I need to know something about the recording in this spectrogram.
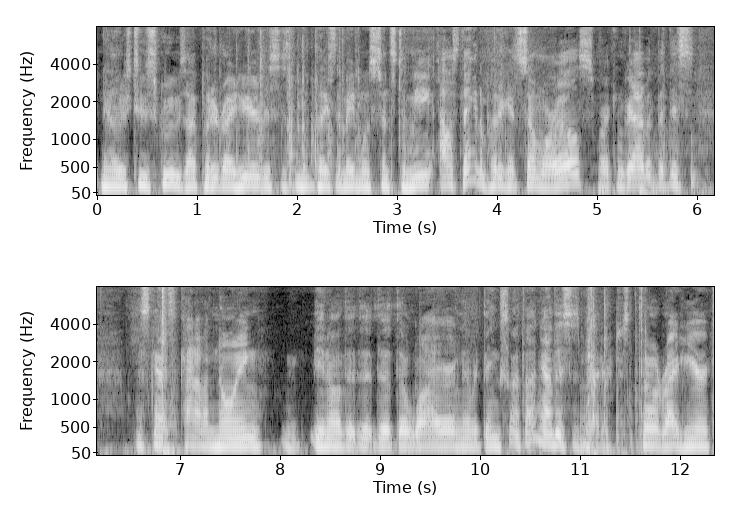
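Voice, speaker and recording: Male DIY vlogger, slightly high voice, informal rambling how-to delivery, handheld recording with faint noise and clicks. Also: fairly even intonation, quick pace, creaky, dark tone. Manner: informal, rambling, repeats himself. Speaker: vlogger showing a DIY installation. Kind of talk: casual hands-on how-to narration. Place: inside and around a parked van.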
